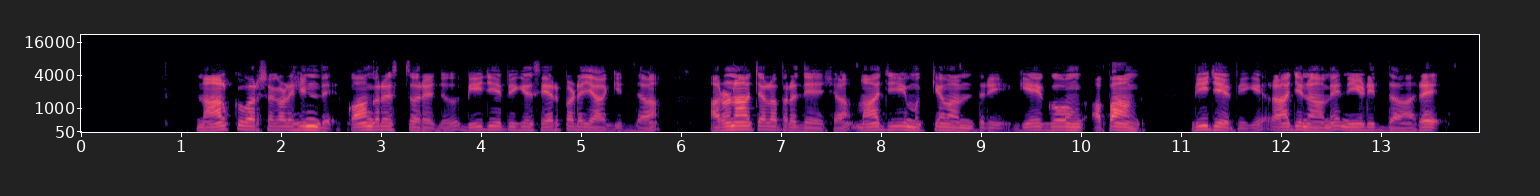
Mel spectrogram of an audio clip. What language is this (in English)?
Kannada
